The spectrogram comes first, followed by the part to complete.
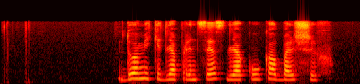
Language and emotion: Russian, neutral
